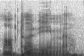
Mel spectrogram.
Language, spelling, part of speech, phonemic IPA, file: French, antonyme, noun, /ɑ̃.tɔ.nim/, Fr-antonyme.ogg
- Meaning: antonym (word which has the opposite meaning)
